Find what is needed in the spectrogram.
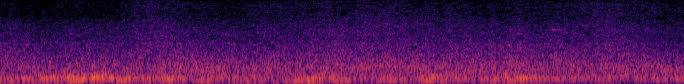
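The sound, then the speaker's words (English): Ocean waves surge and wash in a steady, continuous roar, with a breezy, windy hiss over them and no clear breaks between swells. “Can you hear the seagulls overhead and the crashing waves?”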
